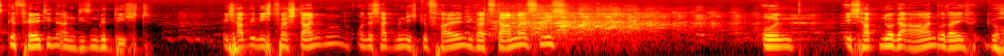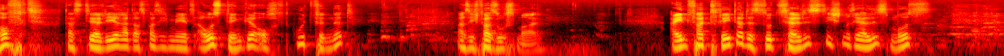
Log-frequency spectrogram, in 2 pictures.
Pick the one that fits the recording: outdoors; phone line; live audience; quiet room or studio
live audience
